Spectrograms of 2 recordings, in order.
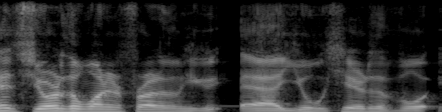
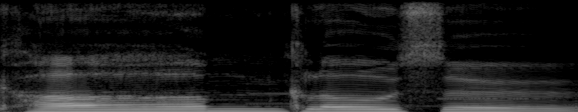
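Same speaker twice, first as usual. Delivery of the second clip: faint, soft, distant call, "come" drawn out; 3 semitones higher, 8 dB quieter than usual. Voicing a voice carried faintly on the wind: faint voice on the wind. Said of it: "kind of faintly in the wind a voice just going".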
